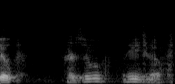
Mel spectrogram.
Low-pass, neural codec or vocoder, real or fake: 7.2 kHz; codec, 16 kHz, 1 kbps, FunCodec, trained on Chinese and English, 50 frames a second; fake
